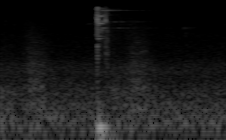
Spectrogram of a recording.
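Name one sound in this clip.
A game menu makes a short sharp click as a purchase is confirmed.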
